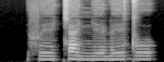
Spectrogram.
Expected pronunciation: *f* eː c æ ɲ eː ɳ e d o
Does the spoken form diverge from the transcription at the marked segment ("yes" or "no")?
no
